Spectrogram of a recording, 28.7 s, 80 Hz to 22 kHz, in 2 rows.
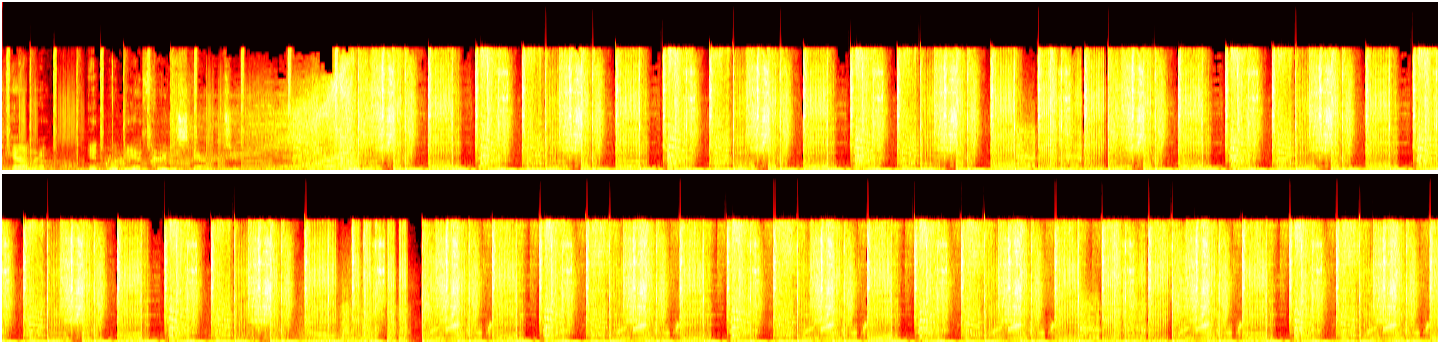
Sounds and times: Music: 0:00.0 - 0:28.7.

